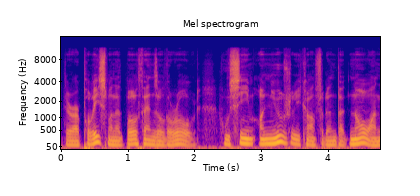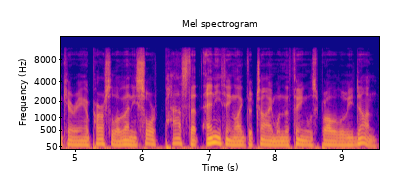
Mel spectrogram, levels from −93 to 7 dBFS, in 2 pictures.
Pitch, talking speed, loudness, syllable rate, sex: 100 Hz, 215 wpm, -18 LUFS, 5.9 syllables/s, male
